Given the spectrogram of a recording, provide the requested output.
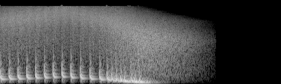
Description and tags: Fill 2 170BPM
Snare drum fill mainly for use in Hardcore dance music but can be slowed down or sped up for other genres of electronic dance music
170bpm, drum, fill, snare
